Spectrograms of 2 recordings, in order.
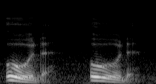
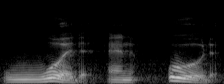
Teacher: And if you can see the difference between these two, would and ood, the lips look the same, but the difference is that when I say ood, the sound is actually coming from the back of my throat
